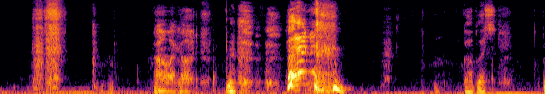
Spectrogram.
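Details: Several sharp sneezes in a row with short gasps and talk between, during a flu illness; repeated sneezing fit.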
